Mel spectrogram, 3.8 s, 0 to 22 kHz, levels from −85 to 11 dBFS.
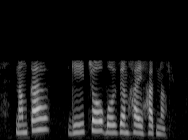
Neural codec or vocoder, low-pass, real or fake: none; 3.6 kHz; real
